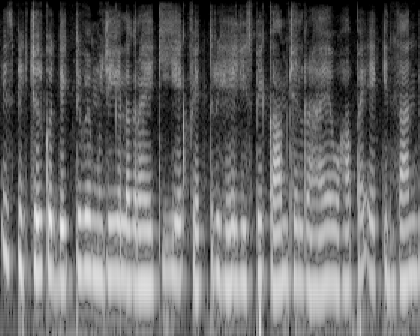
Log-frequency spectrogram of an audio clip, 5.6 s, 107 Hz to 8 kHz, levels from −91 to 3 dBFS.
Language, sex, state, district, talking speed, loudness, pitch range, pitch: Hindi, female, Arunachal Pradesh, Longding, 265 wpm, -17 LUFS, 210-235 Hz, 220 Hz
